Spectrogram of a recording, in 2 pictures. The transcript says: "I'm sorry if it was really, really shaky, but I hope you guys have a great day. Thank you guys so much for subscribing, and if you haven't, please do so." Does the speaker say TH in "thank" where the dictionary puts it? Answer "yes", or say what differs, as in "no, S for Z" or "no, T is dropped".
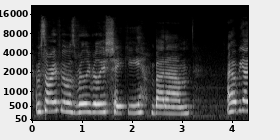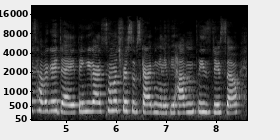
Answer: yes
